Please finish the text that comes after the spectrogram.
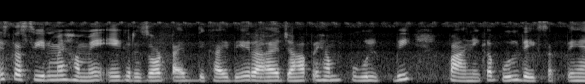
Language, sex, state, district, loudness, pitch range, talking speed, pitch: Chhattisgarhi, female, Chhattisgarh, Jashpur, -18 LUFS, 175-195 Hz, 225 wpm, 180 Hz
